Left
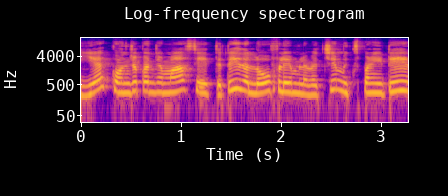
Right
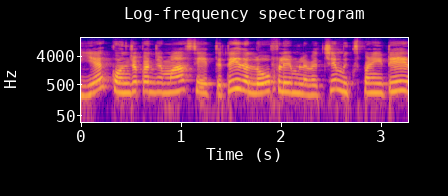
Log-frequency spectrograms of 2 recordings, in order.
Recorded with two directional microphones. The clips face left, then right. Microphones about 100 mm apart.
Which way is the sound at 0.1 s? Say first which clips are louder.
Left 2 dB; 20° left (ahead or behind).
